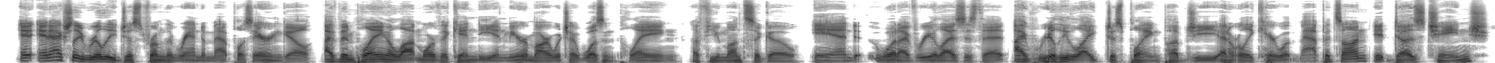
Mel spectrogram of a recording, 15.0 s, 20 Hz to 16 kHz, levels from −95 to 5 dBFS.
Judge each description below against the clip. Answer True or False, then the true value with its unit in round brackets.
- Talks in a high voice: False (95 Hz)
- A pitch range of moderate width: True (3.9 semitones)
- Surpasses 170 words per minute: True (200 wpm)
